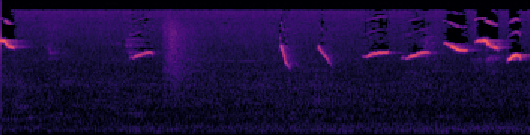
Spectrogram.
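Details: Whistling of a fire red Guyana bird. A few scattered downward-sliding notes come first, then a quickening string of bright, short whistles that fill the last second and a half.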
